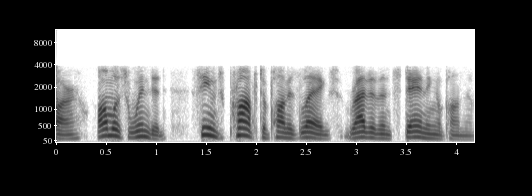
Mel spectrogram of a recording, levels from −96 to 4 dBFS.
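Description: No technical faults can be heard in this speech. The sound passes through an AMR narrowband mobile codec path, confined to roughly 150 Hz to 3.4 kHz with nothing above 3.5 kHz and only light coding texture, which fits the 12.2 kbps mode.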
